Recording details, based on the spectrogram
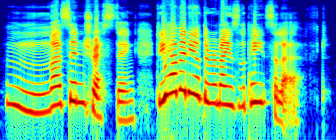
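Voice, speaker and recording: Woman acting stern, measured police detective. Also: very high-pitched, huge pitch swings, no echo, clean studio sound, pitched above the performer's own voice, heavily acted. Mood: probing. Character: firm, probing police detective chief inspector questioning suspect. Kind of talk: children's audiobook character dialogue.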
